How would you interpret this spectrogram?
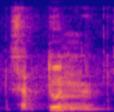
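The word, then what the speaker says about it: سبت: you write like this, it's very common not to pronounce it. So you pronounce it sabt, sabt, which is actually this.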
